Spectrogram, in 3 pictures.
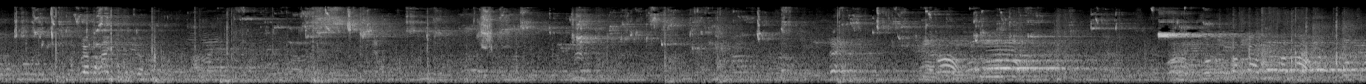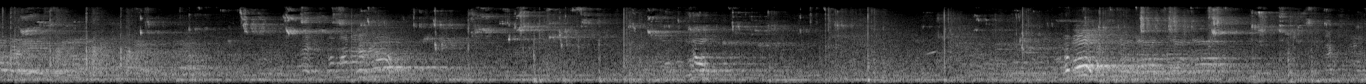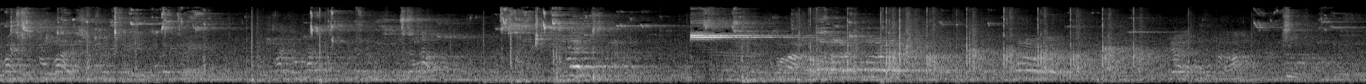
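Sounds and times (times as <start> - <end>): referee whistle blasts: 11.5 - 12.2, 34.2 - 35.2.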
